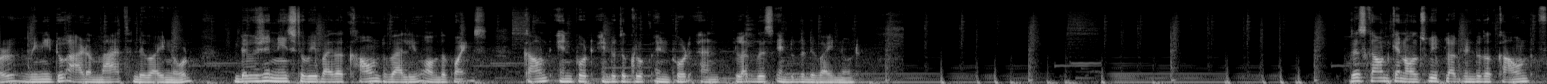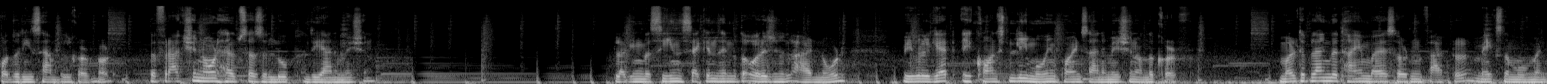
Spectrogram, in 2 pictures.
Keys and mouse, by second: 0.5-1.9 drag, 5.1-6.5 drag, 7.2-8.5 drag, 10.3-14.6 drag, 16.3 click, 16.8 shift+d, 17.5 click, 18.3-20.4 drag, 21.5-22.0 drag, 22.5 shift+space, 26.0 click, 27.0 click, 27.3 shift+d, 27.9 click, 28.3-29.3 drag, 30.4 shift+space.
